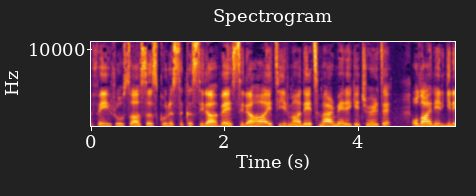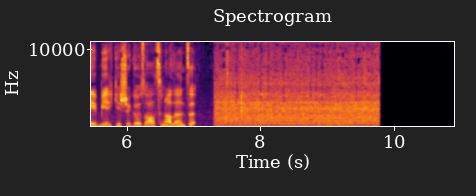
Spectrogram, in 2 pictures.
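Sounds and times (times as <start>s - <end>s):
diesel truck engine idling: 7.3s - 9.8s.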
